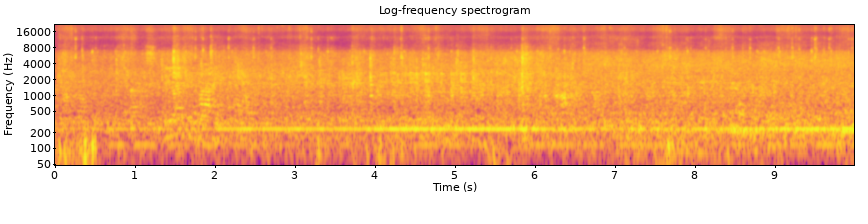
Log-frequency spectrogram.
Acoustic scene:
residential area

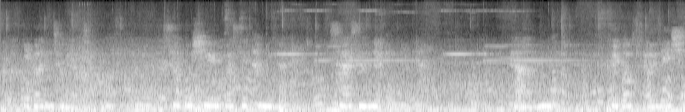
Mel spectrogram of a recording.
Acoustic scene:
bus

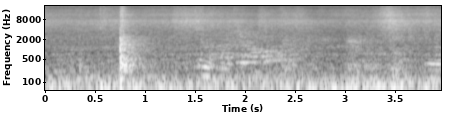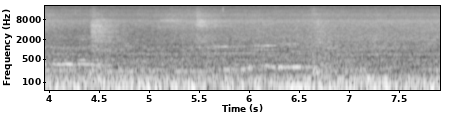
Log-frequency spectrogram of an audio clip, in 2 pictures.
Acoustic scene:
restaurant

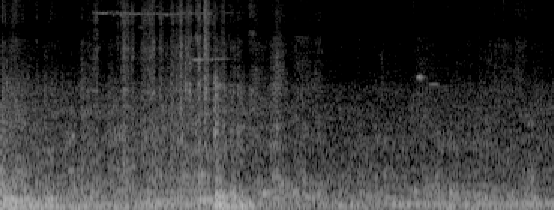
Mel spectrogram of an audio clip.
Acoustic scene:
bus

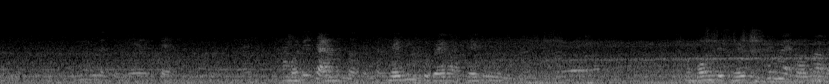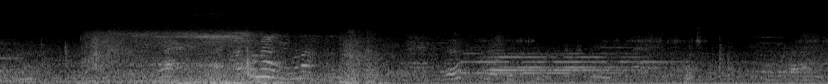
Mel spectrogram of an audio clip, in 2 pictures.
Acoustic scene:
subway train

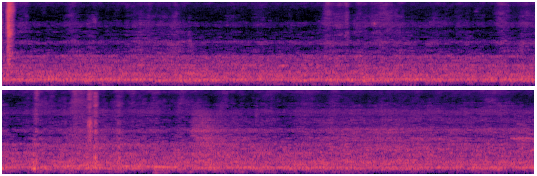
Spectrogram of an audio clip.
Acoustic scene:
car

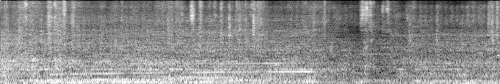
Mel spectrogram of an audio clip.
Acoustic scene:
bus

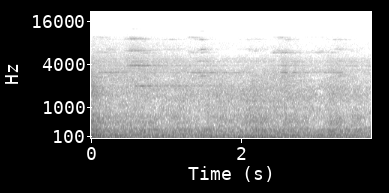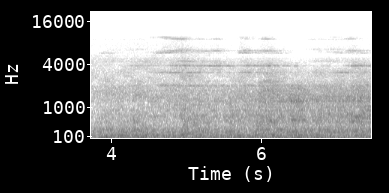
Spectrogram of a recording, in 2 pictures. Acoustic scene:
street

